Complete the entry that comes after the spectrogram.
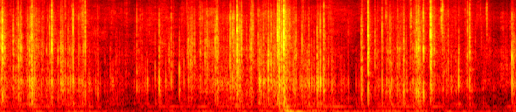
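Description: Long-nailed hands dig into and spread their fingers across small, solid pumpkin candy corn in a purple plastic pail. The result is a dense, bright stream of rattling clicks and crinkly shifting. The pieces knock against each other and the plastic, over a faint steady low hum.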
